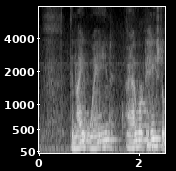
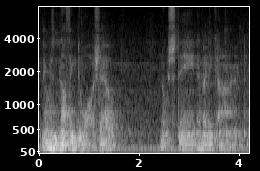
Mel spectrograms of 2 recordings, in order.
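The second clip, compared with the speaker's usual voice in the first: softer, confiding; hushed boast; 4 semitones lower, 7 dB quieter than usual. Acted. Narrator confiding his careful crime, hushed and proud. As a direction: lean in and murmur the secret.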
